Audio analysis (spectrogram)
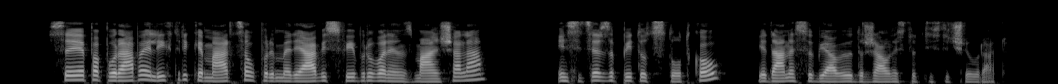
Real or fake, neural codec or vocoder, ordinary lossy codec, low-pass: real; none; none; none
